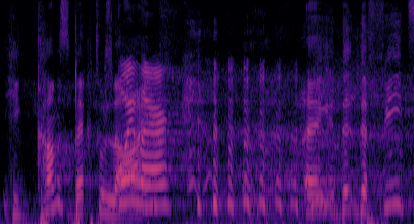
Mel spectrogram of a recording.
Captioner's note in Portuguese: laughs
